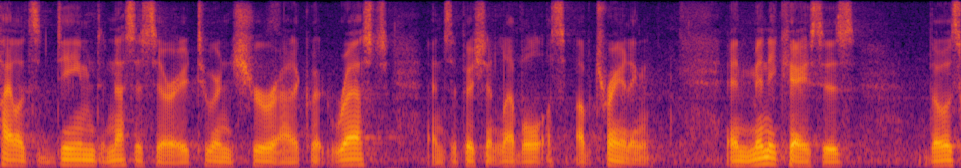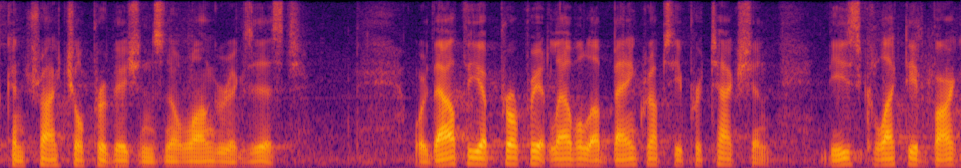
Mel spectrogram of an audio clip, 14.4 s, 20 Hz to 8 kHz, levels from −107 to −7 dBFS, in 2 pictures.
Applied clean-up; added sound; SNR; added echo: none; none; none; none.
